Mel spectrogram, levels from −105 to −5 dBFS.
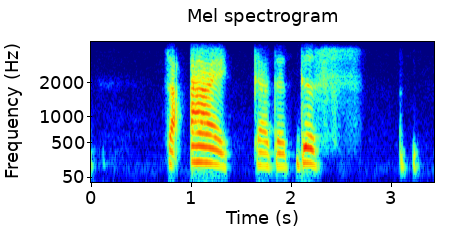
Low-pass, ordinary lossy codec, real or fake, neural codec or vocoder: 3.6 kHz; Opus, 24 kbps; fake; codec, 24 kHz, 1 kbps, SNAC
